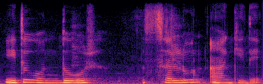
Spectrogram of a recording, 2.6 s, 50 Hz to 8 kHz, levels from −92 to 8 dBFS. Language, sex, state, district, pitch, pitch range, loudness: Kannada, female, Karnataka, Bangalore, 195 Hz, 185-205 Hz, -17 LUFS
